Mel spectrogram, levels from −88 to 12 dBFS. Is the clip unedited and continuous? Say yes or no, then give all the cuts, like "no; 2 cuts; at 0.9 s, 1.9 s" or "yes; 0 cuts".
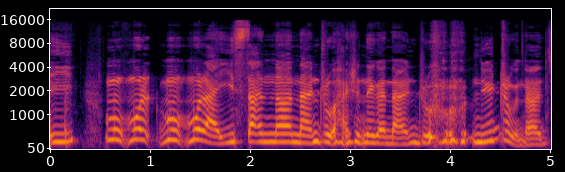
yes; 0 cuts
